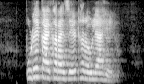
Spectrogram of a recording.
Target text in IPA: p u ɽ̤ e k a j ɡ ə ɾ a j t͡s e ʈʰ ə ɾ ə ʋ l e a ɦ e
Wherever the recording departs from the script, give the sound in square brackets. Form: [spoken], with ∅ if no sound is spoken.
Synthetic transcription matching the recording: p u ɽ̤ e k a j [k] ə ɾ a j t͡s e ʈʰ ə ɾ ə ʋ l e a ɦ e

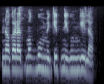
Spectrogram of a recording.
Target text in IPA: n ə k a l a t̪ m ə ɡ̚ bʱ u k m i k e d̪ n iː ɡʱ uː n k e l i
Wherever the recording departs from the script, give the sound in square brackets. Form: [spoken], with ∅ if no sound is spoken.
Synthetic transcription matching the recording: n ə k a [ɾ] a t̪ m ə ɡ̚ bʱ u [∅] m i k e [t̪] n [i] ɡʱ uː n [ɡ] e l [a]

